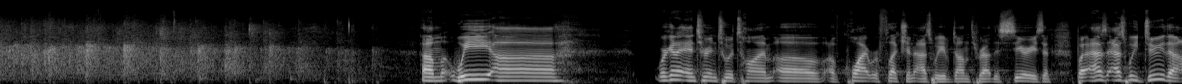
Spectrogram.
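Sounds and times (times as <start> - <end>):
audience applause: 0.0 - 4.0
speech: 4.2 - 5.8, 6.6 - 11.8.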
